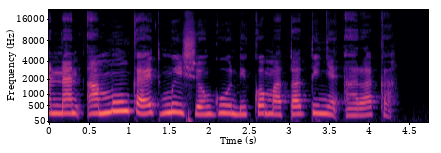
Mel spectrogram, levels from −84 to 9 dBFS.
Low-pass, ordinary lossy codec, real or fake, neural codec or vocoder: none; none; fake; vocoder, 44.1 kHz, 128 mel bands, Pupu-Vocoder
